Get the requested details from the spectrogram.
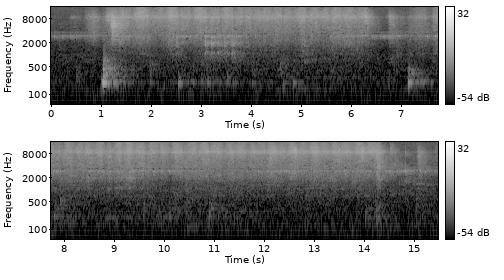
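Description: A duster rubs and squeaks across a chalkboard.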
